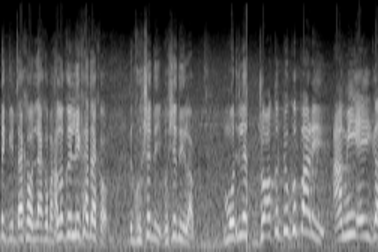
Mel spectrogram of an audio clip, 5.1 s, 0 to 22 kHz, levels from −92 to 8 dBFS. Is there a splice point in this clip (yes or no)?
yes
